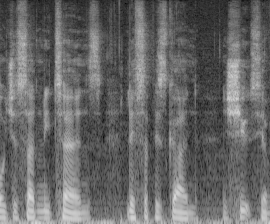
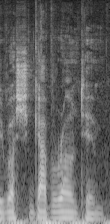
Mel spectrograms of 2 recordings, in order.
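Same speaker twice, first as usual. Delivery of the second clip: plain reading voice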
